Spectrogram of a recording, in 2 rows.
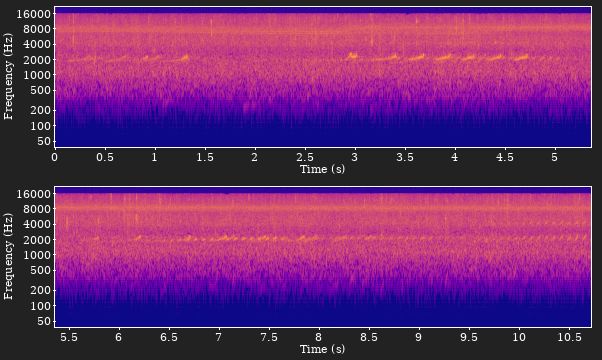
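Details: Summer-night Kajika frog chorus from Yokoze in Saitama's Chichibu District, captured on a TASCAM DR-05X: bright, upward-flicking notes in a rapid string, sometimes sparse and sometimes closely spaced, against constant flowing-water noise.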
